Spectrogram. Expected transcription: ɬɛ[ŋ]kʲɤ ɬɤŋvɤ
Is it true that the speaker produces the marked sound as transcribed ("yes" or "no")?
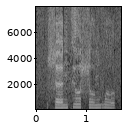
yes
